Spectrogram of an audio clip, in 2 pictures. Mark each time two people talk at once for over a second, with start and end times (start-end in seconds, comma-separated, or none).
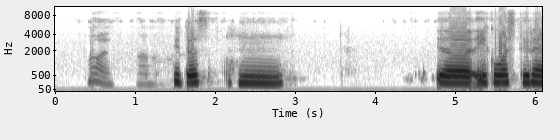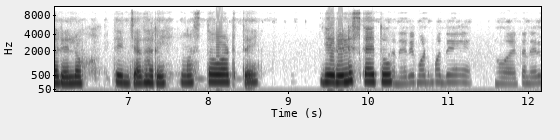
none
